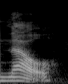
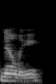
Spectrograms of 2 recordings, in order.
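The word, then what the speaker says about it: Nelle: annoying it would be if your name is Nell and it's constantly mispronounced as Nelly yes and to have a last name Lee Nelly Lilly yes so yes she dropped it when she published to kill him Mockingbird because people would always mispronounce it as an Ellie and she didn't like that yeah even though it's spelled now like Belle if you look at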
